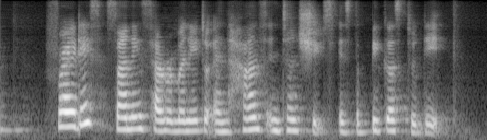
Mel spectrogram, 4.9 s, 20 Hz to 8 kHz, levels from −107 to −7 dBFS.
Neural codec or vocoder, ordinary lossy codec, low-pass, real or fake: codec, 16 kHz, about 1 kbps, DyCAST, with the encoder's durations; none; none; fake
